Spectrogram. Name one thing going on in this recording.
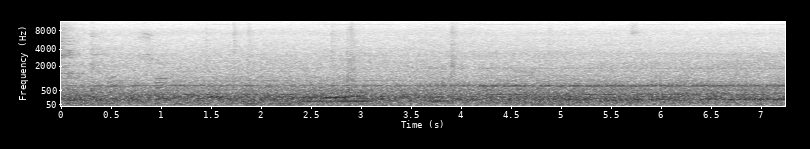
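A tram hums and rumbles steadily as it rolls along the tracks.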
